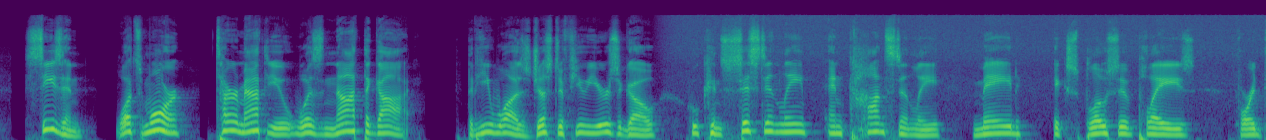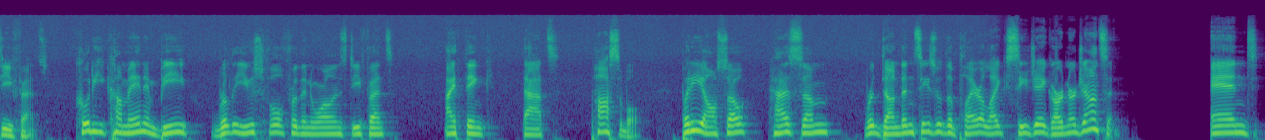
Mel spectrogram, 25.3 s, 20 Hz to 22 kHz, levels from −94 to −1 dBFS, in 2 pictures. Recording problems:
hiss; faint; from 6.5 to 23 s; 25 dB below the speech

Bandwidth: 14.5 kHz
